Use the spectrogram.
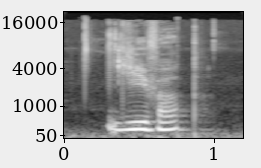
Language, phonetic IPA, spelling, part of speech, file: Czech, [ˈɟiːvat], dívat, verb, Cs-dívat.ogg
- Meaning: 1. to look (to try to see) 2. to watch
